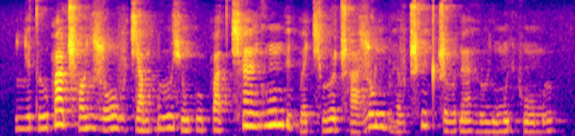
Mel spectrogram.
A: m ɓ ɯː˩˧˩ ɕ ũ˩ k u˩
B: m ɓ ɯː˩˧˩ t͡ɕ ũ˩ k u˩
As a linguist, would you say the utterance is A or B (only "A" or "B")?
A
